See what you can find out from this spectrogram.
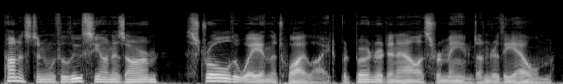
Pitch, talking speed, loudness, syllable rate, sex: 105 Hz, 200 wpm, -17 LUFS, 5.9 syllables/s, male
